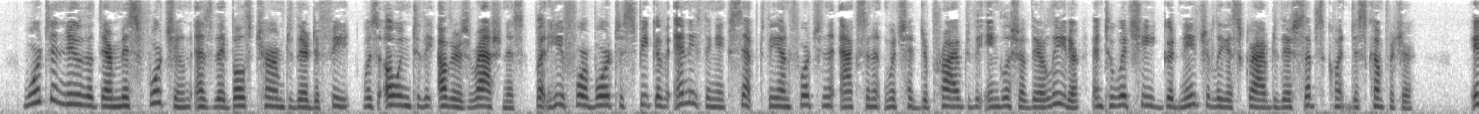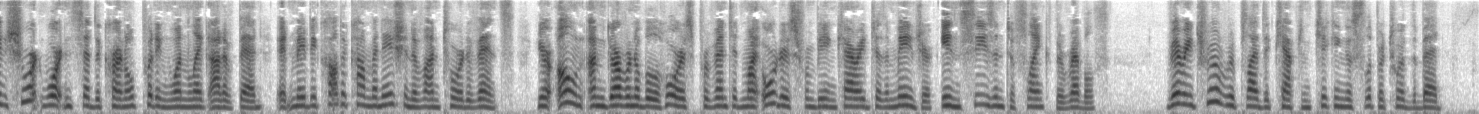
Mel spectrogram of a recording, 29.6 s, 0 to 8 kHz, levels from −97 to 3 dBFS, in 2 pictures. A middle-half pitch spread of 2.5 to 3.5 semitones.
Yes: average, 3.2 semitones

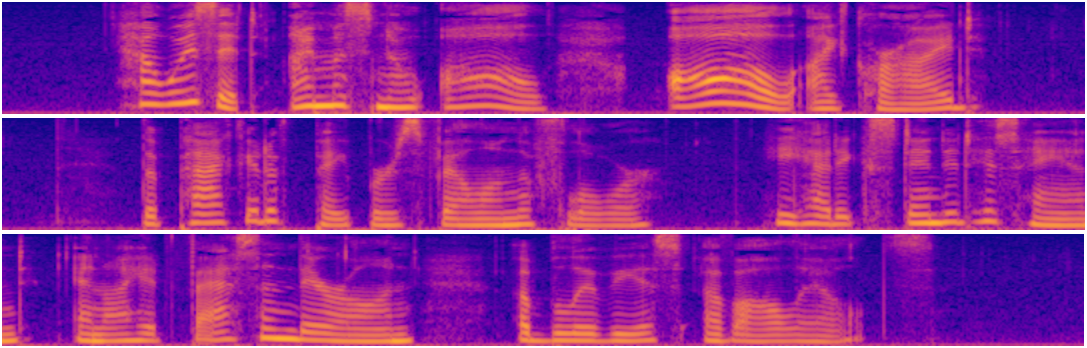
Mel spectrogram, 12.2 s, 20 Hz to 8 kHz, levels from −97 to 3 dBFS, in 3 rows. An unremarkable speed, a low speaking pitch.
No: average, 155 wpm; medium, 185 Hz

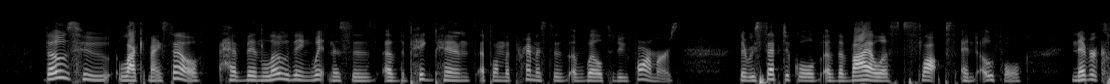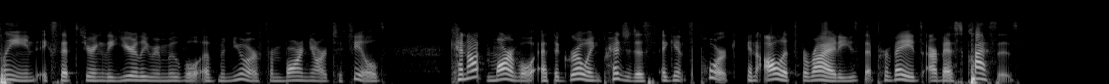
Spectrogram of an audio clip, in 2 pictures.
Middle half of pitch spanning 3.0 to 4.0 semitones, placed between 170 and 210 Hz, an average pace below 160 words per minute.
Yes: average, 3.4 semitones; medium, 185 Hz; average, 150 wpm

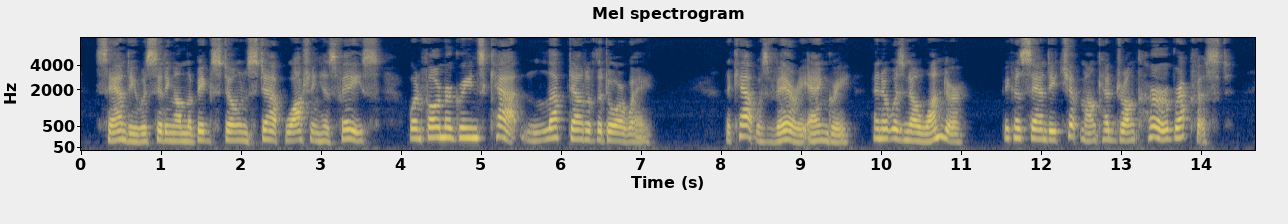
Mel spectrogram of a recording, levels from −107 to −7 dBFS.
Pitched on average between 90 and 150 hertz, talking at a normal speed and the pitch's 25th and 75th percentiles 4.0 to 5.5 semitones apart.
No: medium, 185 Hz; average, 150 wpm; average, 4.3 semitones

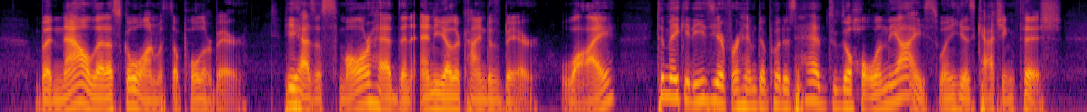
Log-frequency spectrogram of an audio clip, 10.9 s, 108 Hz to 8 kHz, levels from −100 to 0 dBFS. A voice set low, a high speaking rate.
Yes: low, 110 Hz; fast, 235 wpm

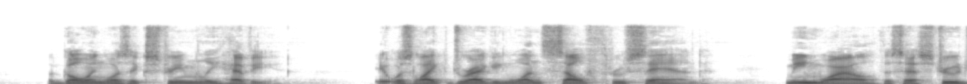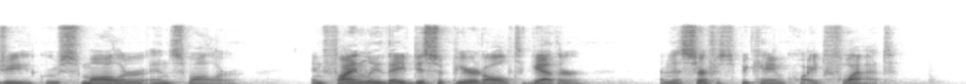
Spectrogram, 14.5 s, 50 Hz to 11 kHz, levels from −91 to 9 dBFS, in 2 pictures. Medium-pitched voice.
No: very low, 95 Hz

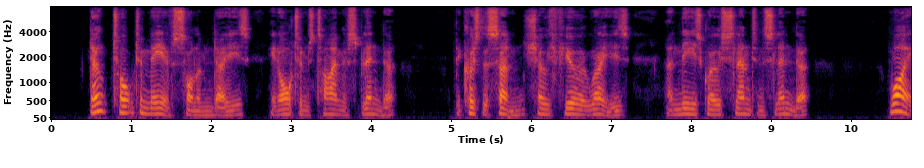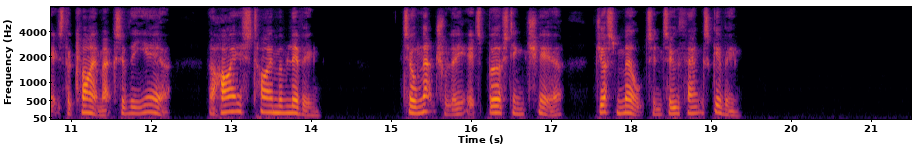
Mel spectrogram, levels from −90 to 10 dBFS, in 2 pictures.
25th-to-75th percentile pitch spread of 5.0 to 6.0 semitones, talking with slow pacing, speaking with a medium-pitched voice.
Yes: wide, 5.6 semitones; slow, 125 wpm; medium, 145 Hz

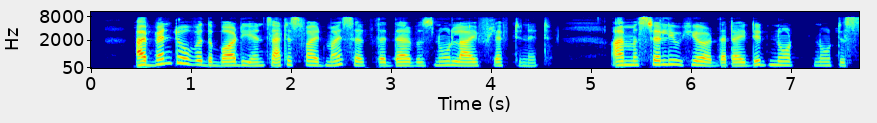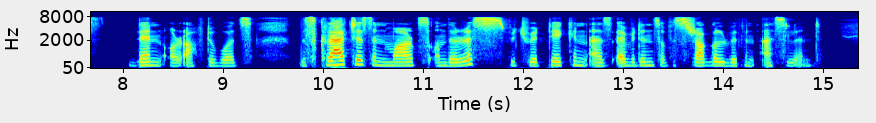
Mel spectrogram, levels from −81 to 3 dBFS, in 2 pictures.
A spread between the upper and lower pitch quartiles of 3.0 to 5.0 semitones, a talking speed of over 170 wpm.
No: narrow, 2.6 semitones; average, 185 wpm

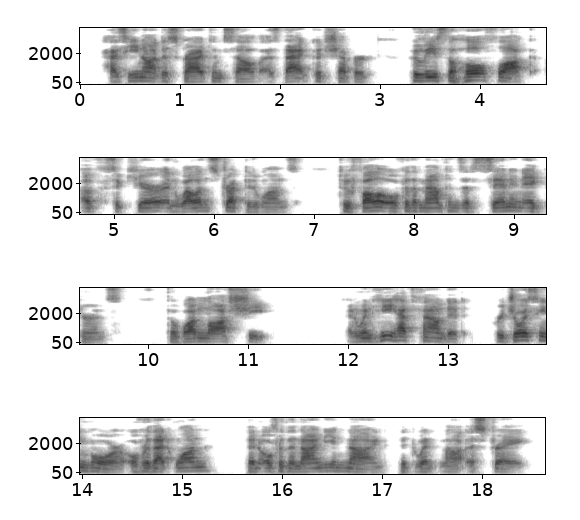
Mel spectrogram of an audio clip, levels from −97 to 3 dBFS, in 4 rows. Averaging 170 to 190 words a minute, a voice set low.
Yes: average, 175 wpm; low, 120 Hz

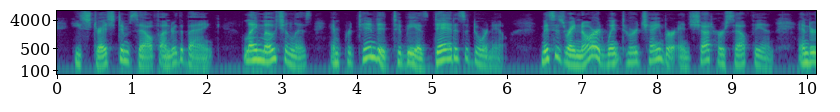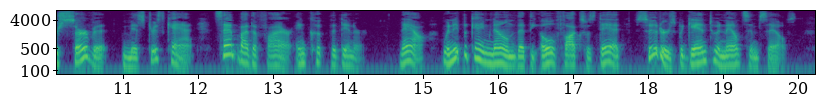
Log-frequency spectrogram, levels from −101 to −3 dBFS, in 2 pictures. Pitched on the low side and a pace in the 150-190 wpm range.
No: medium, 170 Hz; average, 170 wpm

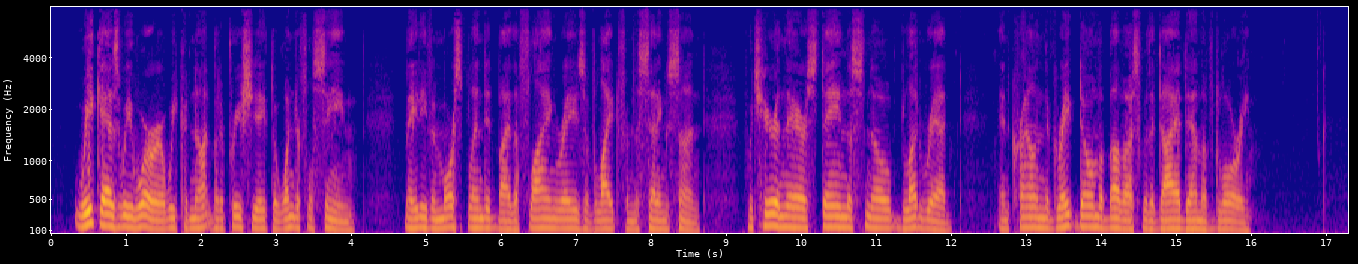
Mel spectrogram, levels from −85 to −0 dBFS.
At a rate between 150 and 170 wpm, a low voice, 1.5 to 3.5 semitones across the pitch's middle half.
Yes: average, 165 wpm; low, 120 Hz; average, 2.8 semitones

